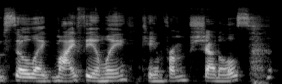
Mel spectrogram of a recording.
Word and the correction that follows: shtetl: Shtetl. Um, Shtetl. Shtetl. it rhymes with like kettle.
